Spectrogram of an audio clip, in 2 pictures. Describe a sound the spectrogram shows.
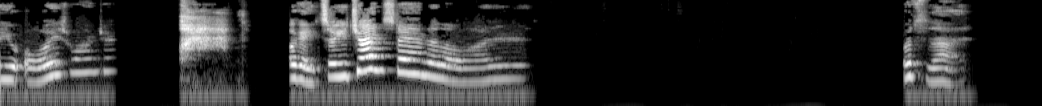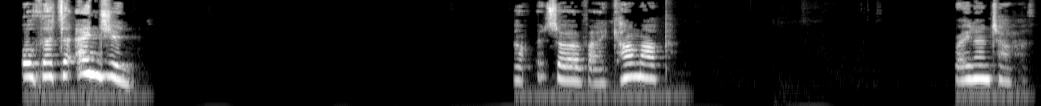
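A young boy talks with animation close to a microphone, in short bursts with pauses.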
